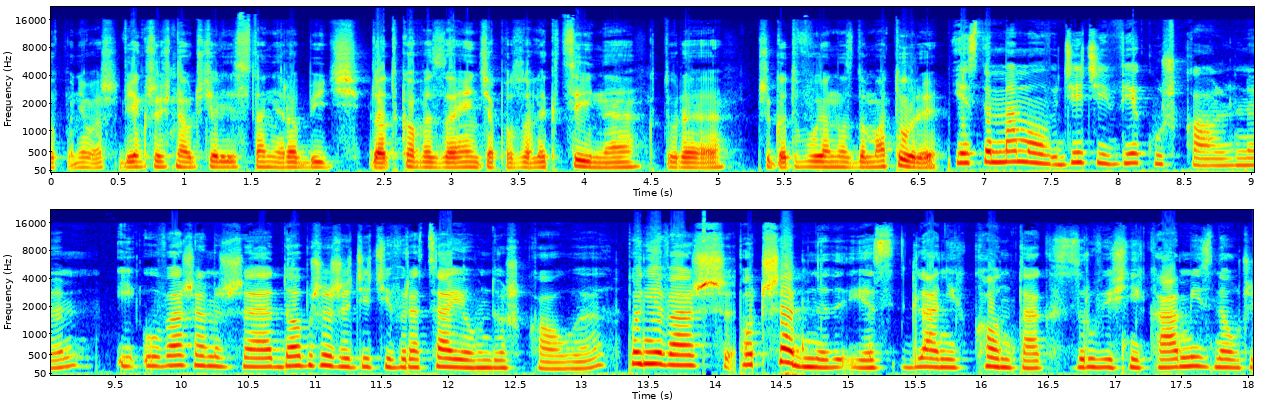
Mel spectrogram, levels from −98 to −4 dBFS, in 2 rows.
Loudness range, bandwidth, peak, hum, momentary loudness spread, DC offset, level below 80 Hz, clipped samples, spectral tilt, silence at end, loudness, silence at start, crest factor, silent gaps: 4 LU; 18 kHz; -8 dBFS; none; 9 LU; under 0.1%; -50 dBFS; under 0.1%; -5.5 dB/octave; 0 s; -19 LUFS; 0 s; 12 dB; none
